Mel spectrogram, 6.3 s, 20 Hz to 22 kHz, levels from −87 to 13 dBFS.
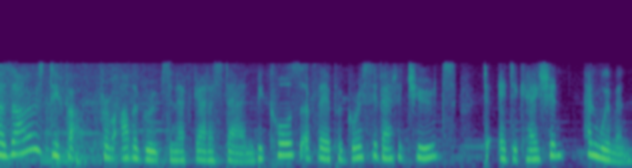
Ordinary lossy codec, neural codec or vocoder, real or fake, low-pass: MP3, 48 kbps; codec, 16 kHz in and 24 kHz out, 1 kbps, XY-Tokenizer; fake; 5.4 kHz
